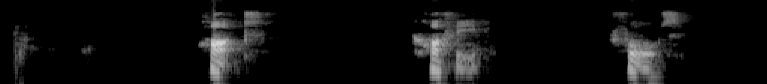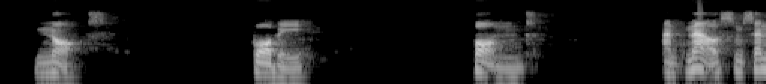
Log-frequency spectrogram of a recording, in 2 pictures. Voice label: rp se accent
